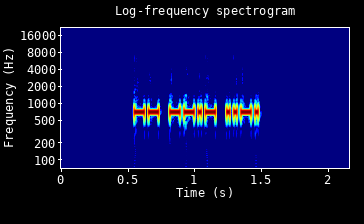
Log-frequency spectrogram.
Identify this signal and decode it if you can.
Morse code, heard as a keyed tone, about 42 wpm, 700 Hz. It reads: MQF
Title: USA Call Sign Postfixes - 3 Letters 45wpm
